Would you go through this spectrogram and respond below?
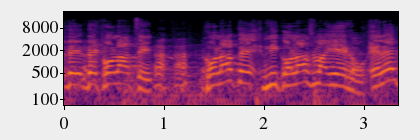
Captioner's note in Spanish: risas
